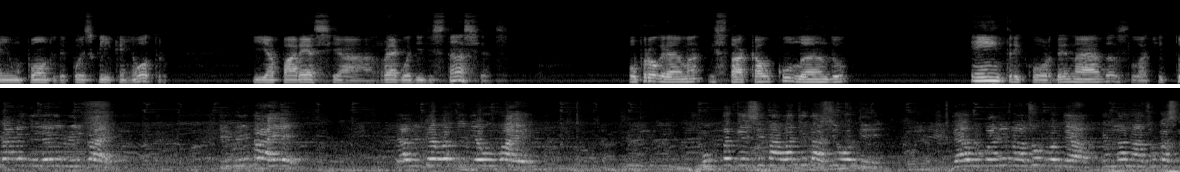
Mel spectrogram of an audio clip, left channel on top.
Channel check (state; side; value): different; both; correlation 0.00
